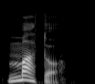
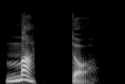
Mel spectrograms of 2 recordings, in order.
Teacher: To say the double T, you have to hold your breath for a split second on the T, like a tiny hiccup or a stop.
